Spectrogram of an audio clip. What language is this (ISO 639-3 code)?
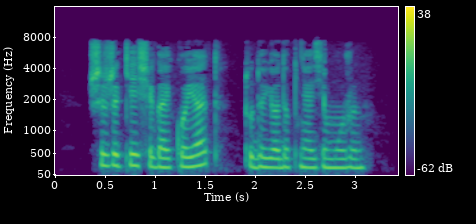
chm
